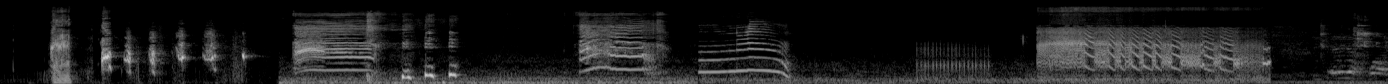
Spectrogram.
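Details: Cats in a funny compilation: rapid clipped chirps first, then several drawn-out wavering meows and one high, strained caterwaul. The sounds come in edited segments with abrupt cuts and a low background hum.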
